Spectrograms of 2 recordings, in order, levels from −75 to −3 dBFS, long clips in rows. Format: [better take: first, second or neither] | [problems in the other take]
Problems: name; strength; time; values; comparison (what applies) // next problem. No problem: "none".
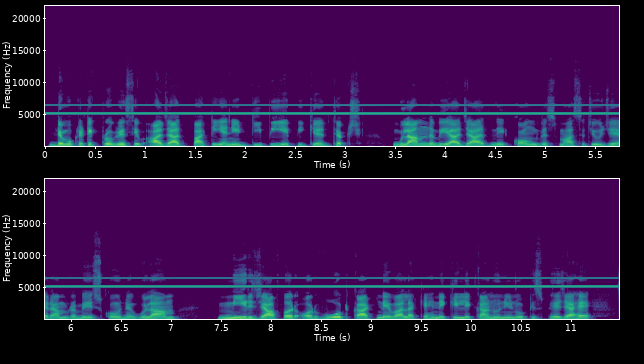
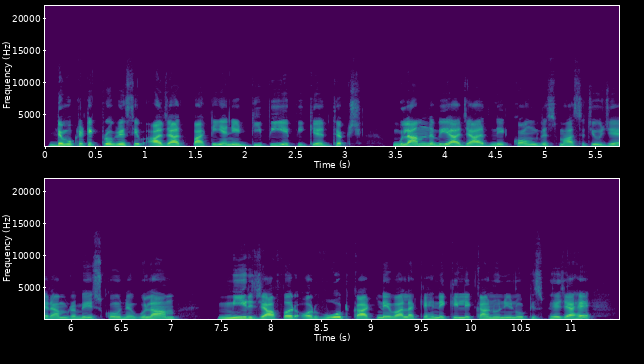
second | high-pitched whine; loud; throughout; 5 kHz, 5 dB below the speech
